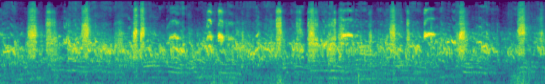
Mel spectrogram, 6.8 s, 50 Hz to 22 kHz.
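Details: Budgies of rare colours playing with toys, June 18, 2023: steady overlapping warbled chatter with frequent sharp tick-like clicks and occasional short, pure whistles.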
